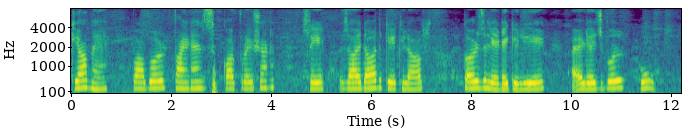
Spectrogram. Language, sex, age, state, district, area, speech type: Urdu, female, 18-30, Uttar Pradesh, Gautam Buddha Nagar, rural, read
